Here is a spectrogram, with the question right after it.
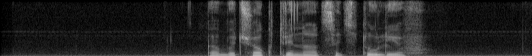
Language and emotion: Russian, neutral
